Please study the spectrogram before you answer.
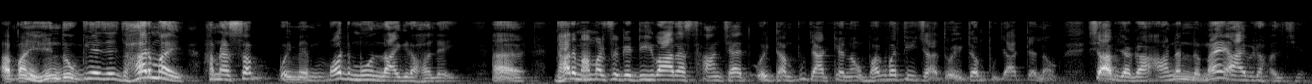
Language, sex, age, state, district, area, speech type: Maithili, male, 60+, Bihar, Muzaffarpur, rural, spontaneous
